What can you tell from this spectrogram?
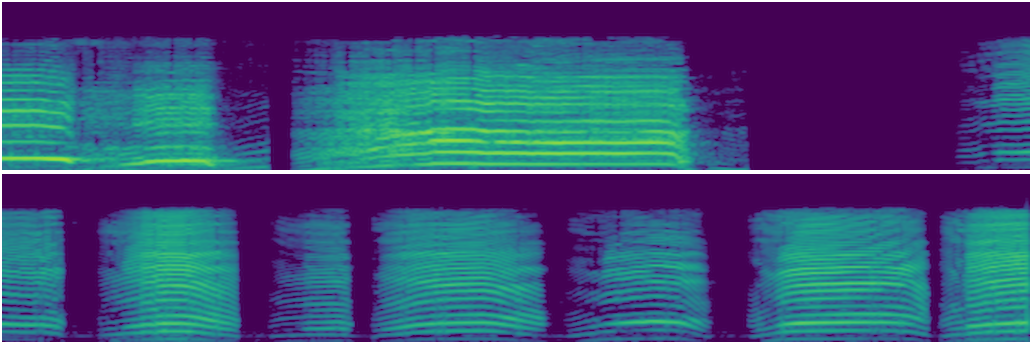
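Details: Cow lowing: a wavering call and a long, strong moo, a few seconds of silence, then a run of short, rounded moos, roughly one and a half per second, irregular in timing.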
